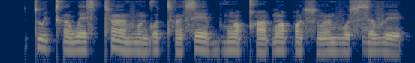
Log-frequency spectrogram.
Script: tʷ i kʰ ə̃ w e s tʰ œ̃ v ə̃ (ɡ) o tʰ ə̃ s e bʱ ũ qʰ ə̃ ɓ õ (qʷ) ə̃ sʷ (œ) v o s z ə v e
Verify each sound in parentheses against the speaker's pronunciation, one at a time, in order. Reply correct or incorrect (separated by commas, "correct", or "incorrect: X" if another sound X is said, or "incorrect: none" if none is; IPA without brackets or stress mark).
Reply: correct, correct, incorrect: œ̃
